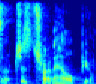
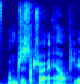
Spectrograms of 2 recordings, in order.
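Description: First: Much softer, lower; quiet mock sincerity. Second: Much softer, lower; quieter mock sincerity. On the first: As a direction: say it softly now. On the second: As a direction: nearly mutter it. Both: Real, not acted. Streamer softly repeating his warning to lefties. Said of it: "repeats calmly".

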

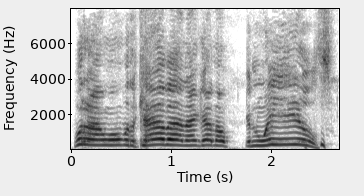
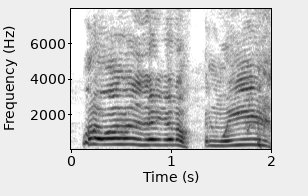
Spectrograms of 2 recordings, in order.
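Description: First: Put-on Irish traveller accent. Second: Put-on high, loud, fast pikey accent; Irish traveller accent. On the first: Snatch quote in Brad Pitt's accent. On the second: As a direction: blurt out the Snatch line in a thick traveller accent. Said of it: "I was just like".

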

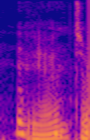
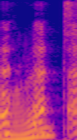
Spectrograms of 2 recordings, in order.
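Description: First: "Aunt" said like "ant"; short-a aunt. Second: "aunt" said as "ahnt"; broad-a aunt. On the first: Asking which pronunciation is used, "Aunt" said like "ant". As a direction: say "Aunt" with the vowel of "cat". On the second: Offering the other pronunciation, "aunt" said as "ahnt". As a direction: say "aunt" with the open vowel of "father". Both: Shown as a demonstration. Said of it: "Do you say aunt or aunt?".

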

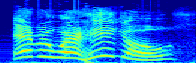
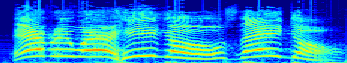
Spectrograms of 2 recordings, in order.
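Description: First: Said in the usual way. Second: Louder, higher repeat; emphatic preaching shout. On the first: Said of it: "repeated for build". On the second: Real, not acted. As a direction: hit it harder the second time. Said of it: "repeated louder".

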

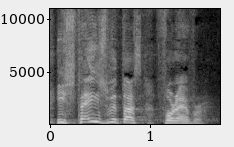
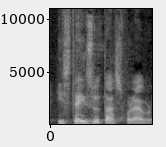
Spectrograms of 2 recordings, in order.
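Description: First: High, loud declaration; ringing emphatic statement; emphatic preaching. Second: Said in the usual way. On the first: Shown as a demonstration. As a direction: proclaim it to the back row.

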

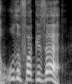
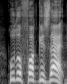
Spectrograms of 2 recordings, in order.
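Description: First: Imitating the kid. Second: Put-on higher, cheeky kid voice; imitating the kid. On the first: Retelling the kid's exact words, cheeky imitation. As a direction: repeat the kid's line just like he said it. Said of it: "Just like that". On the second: The kid asking who truancy officers are, cheeky imitation. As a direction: toss it off like a bratty six-year-old. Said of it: "He goes".

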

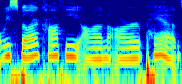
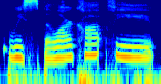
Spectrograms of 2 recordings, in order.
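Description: First: Said in the usual way. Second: Odd slow delivery. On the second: Real, not acted. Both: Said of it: "I don't know why I said it like that".

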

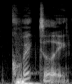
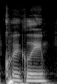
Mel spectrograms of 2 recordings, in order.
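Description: First: "quickly" with a stray t, like "quick-tly"; mispronounced. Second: Said in the usual way. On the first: Real, not acted. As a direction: stumble on "quickly", slipping a t in after the k. Tongue slip, repeated to correct it.

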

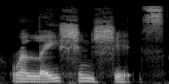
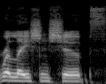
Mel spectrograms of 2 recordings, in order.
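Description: First: Slow, lower "Relationships" ending in "shits"; punning mispronunciation. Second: Said in the usual way. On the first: Shown as a demonstration. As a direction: spell out "Relationships" as "relation... shits", teacher-style. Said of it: "repeat after me". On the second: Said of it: "they really be relationships".

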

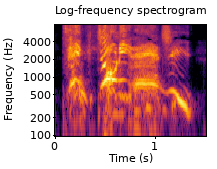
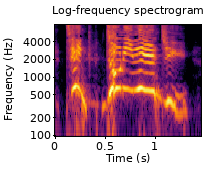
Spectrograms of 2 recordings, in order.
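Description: First: Very high, loud, slow panicked shriek; panicked scream. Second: High, loud, slow panicked yell; retelling friend's panicked yell at dog; panicked scream. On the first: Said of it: "Abby just screams". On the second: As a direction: shout it in panic. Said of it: "the panic in your voice". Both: Retold or imitated.

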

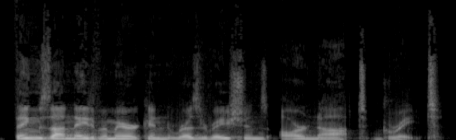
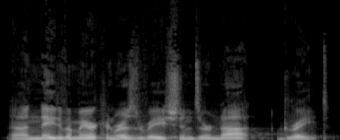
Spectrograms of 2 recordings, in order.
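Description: First: Solemn, deliberate repetition. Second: Said in the usual way. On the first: Real, not acted. Speaker telling listeners about life on reservations, solemn and deliberate. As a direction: let it sink in, measured and low. Repeats the point for solemn emphasis.

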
